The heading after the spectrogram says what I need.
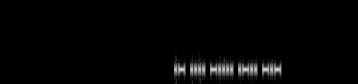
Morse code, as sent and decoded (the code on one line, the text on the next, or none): .- .... -.... .-.. -.-
AH6LK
